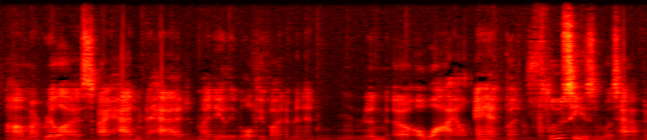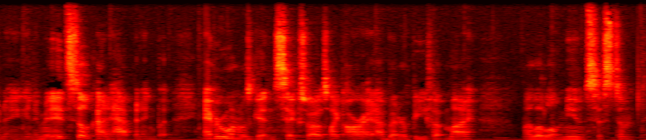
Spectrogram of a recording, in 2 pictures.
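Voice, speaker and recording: A man's voice: low voice, brisk, fairly bright tone. A young man telling casual, rambling stories to camera with dry, self-deprecating humor. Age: young adult. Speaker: vlogger.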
